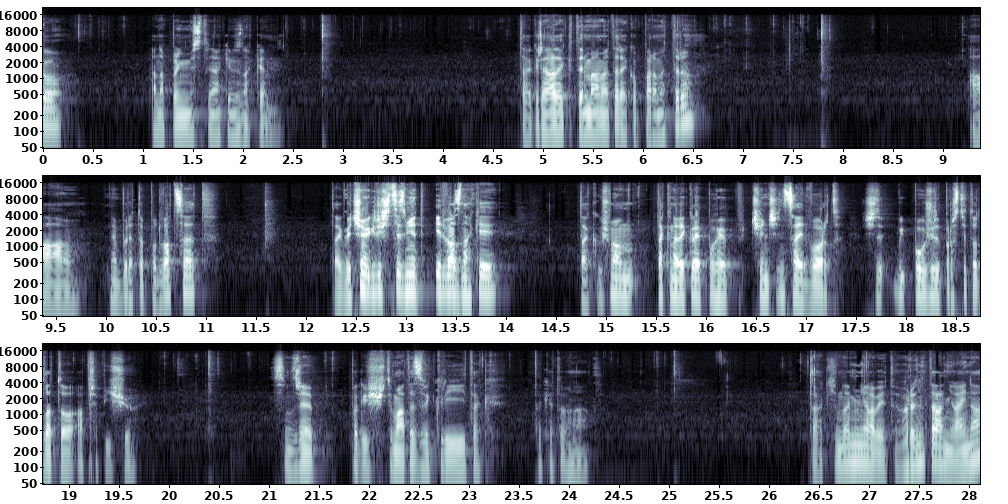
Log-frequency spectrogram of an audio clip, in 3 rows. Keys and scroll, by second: 0.0-11.5 typing, 2.2 Escape, 14.8-15.8 typing, 18.4-26.7 typing.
